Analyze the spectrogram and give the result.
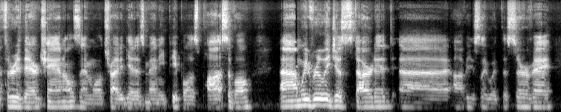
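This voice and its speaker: A man giving an informal update on a conference call in a halting, hesitant way. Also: mid-range voice, bright, forceful tone. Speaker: local employer survey presenter. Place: group video call.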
